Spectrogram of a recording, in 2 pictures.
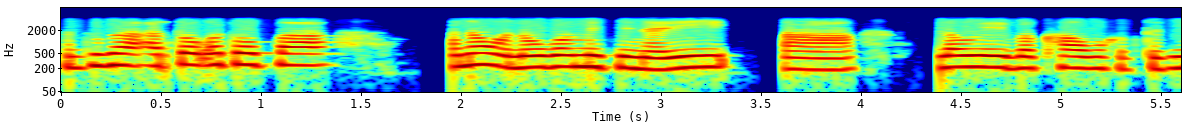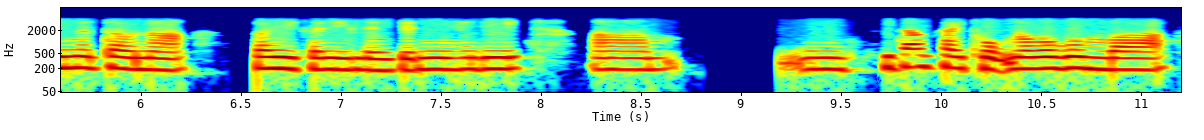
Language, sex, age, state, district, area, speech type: Manipuri, female, 30-45, Manipur, Kangpokpi, urban, conversation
